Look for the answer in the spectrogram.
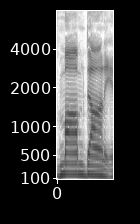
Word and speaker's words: Mamdani: When he's like, here's how you say my name. It's Mom Donnie.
